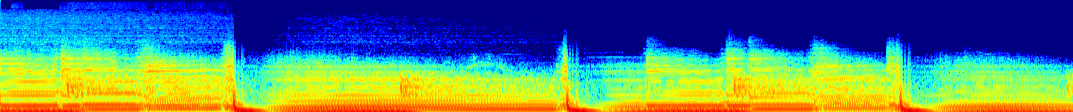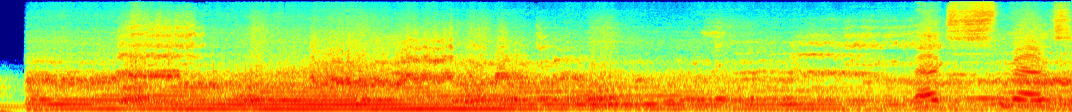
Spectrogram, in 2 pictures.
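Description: Race car tires squeal and skid at a drag meet, a loud burst of burning rubber under music and crowd noise, with engines roaring close.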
